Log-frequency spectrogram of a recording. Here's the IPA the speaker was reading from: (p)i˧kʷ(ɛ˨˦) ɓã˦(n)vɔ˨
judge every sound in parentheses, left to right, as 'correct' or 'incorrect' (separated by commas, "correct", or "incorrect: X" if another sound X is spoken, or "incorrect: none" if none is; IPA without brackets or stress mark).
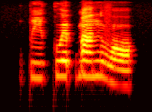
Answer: correct, incorrect: ɛ˦, correct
